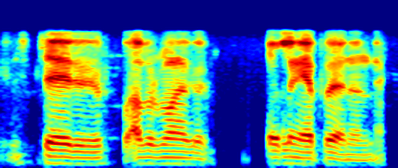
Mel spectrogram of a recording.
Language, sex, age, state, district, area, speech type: Tamil, male, 18-30, Tamil Nadu, Tiruvannamalai, rural, conversation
